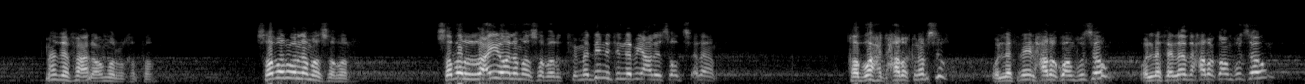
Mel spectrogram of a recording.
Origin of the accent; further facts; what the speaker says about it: Egypt; لو وقعت في بلادنا مصر لكانت الفتن والقلاقل والفوضى والخوف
